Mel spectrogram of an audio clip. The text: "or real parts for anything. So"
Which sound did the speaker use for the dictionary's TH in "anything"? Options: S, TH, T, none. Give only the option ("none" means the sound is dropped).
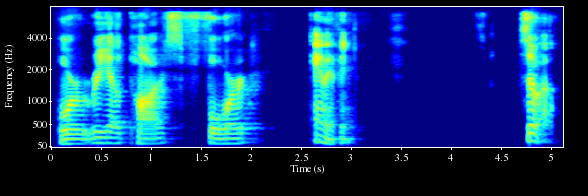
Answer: TH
